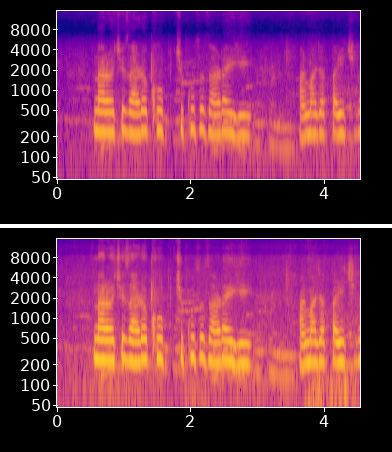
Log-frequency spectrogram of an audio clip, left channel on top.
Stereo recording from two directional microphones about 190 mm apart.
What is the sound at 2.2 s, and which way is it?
Speech, 15° right (ahead or behind).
